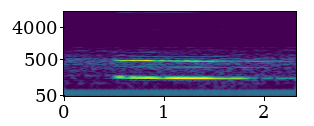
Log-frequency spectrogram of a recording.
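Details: A male blue whale's infrasonic song, sung to attract females, sped up tenfold to be audible: one long, steady, low moan that holds its pitch.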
